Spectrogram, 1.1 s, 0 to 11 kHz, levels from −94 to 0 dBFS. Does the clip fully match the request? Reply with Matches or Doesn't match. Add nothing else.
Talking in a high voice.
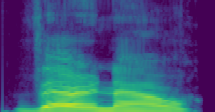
Matches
